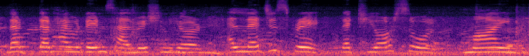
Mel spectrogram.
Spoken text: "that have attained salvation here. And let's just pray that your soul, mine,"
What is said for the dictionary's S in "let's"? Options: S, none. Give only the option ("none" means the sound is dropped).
none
